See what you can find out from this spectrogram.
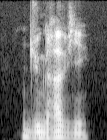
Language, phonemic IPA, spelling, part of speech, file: French, /ɡʁa.vje/, gravier, noun, Fr-gravier.ogg
- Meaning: 1. gravel (small fragments of rock) 2. crushed rocks between 5 and 40 mm in diameter (used on unpaved roads, in gardens to increase drainage, etc.) 3. gravel, kidney stones, gallstones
